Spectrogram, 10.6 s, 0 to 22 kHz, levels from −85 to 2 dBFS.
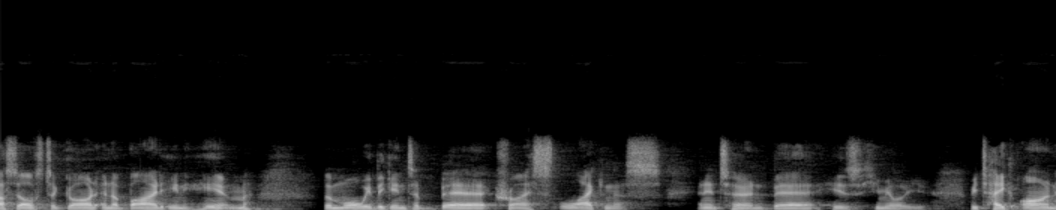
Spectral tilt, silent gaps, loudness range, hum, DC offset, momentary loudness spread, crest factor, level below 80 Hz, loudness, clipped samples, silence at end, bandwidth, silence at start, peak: -4.5 dB/octave; none; 4 LU; none; under 0.1%; 11 LU; 22 dB; -72 dBFS; -23 LUFS; under 0.1%; 0 s; 8 kHz; 0 s; -2 dBFS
